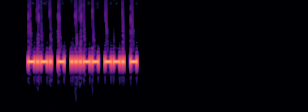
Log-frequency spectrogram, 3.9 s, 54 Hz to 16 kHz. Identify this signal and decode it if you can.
Morse code, heard as a keyed tone, about 48 wpm, 700 Hz. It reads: CT3GT
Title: DXCC-100 Call Signs - 5 Characters - Repeated 2x - 45wpm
